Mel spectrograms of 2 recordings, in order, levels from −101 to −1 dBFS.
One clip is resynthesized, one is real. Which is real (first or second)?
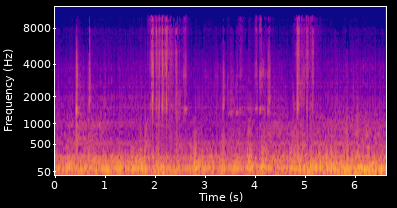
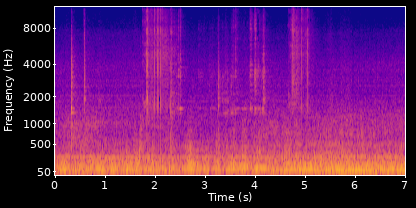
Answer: second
